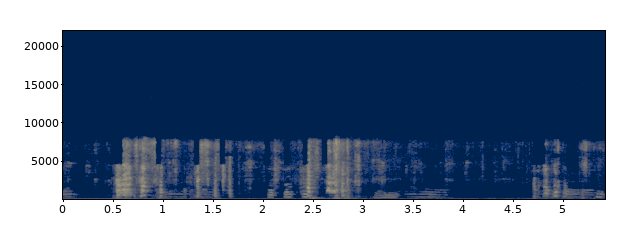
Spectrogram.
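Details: Hens in a backyard coop and run, a mix of Rhode Island Red, Barred Plymouth Rock, Light Brahma and young chicks of several breeds, giving short stacked clucks and a drawn-out warbling cackle, with scratching and thumps in the coop.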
